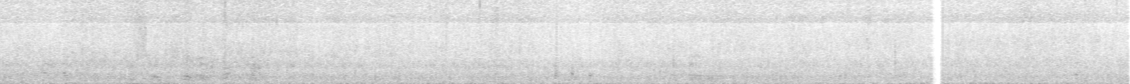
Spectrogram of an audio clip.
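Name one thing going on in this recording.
Wind blows hard outdoors, rumbling against the microphone.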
